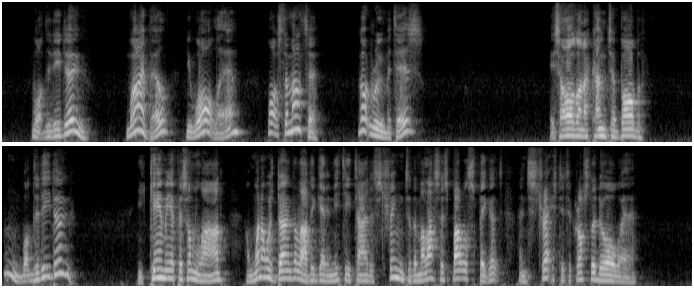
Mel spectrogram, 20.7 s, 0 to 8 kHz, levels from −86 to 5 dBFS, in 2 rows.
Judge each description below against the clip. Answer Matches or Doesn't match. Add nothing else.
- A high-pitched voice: Doesn't match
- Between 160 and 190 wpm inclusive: Doesn't match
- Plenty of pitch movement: Matches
